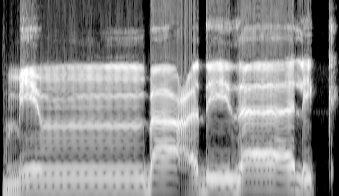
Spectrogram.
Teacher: নুন সাকিনের পর ইকলাবের হরফ বা একটি বা আসছে, এই কারণে এই মিম দ্বারা পরিবর্তন করিয়া গুন্নার সহিত পড়ব। অর্থাৎ এই জেরওয়ালা মিমটি এই ছোট্ট মিমের সাথে গুন্নার সহিত পড়তে হবে, এই নুন বাদ পড়ে যাবে। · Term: ইকলাব গুন্নাহ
